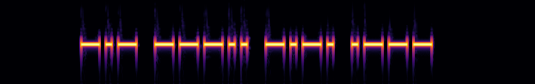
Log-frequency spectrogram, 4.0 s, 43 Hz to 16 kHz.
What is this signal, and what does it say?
Morse code, heard as a keyed tone, about 29 wpm, 700 Hz. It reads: K8CJ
